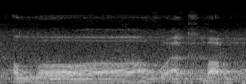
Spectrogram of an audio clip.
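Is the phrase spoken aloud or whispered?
aloud. It is spoken in a full, audible voice. "suara luar"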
